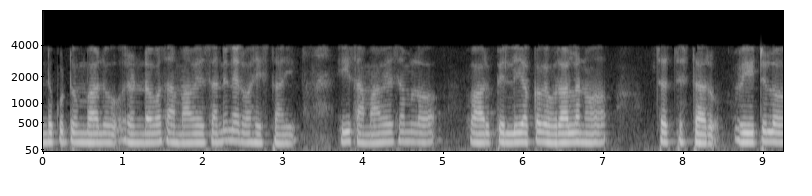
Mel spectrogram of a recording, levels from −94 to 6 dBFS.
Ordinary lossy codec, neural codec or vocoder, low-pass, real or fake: AAC, 16 kbps; codec, 16 kHz, 6 kbps, DAC; 7.2 kHz; fake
